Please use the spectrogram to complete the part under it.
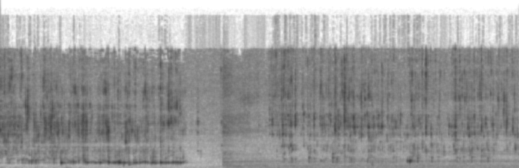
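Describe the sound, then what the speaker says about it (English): A rum and coke being poured, with a thin stream of liquid trickling and dripping into a glass, then a pause and a softer fizzing, settling sound, heard close and quiet with no talking. "pour myself a rum and coke"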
